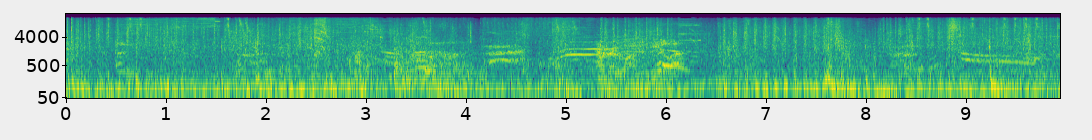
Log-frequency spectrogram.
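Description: Energy blasts zap in quick bursts.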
